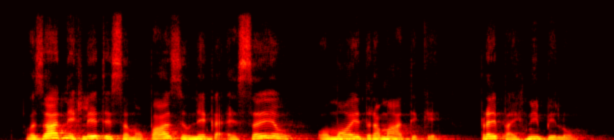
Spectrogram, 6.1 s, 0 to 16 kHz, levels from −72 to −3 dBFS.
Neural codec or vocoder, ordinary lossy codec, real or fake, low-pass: autoencoder, 48 kHz, 128 numbers a frame, DAC-VAE, trained on Japanese speech; none; fake; 14.4 kHz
